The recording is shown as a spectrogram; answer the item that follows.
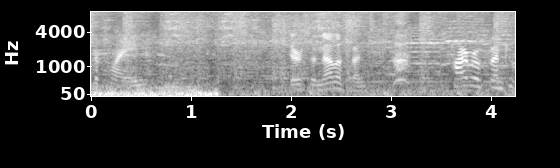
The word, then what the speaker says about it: Hierophant: Hierophant rhymes with elephant, just like Hierophant Green.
